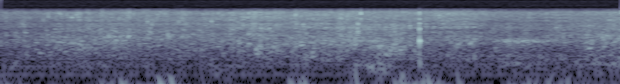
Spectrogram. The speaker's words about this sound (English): It's after sunset, and we have found an unspoiled Maldivian beach. Very natural. It's beautiful. It's really nice. Maybe you can hear the sound of the waves.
